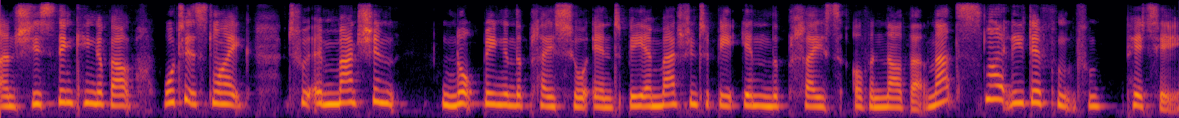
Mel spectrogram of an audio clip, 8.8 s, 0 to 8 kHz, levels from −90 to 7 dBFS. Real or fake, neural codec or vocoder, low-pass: fake; codec, 16 kHz, 4 kbps, FunCodec, trained on LibriTTS, 50 frames a second; 7.2 kHz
